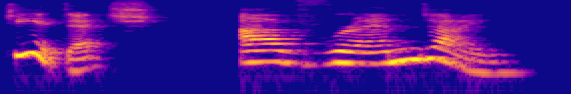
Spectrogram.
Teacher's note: So the BH has a W sound here. Between W and V, dependent upon your own accent.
